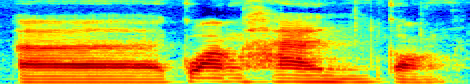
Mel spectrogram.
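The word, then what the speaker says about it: 广寒宫: She's supposed to live in a grand cold palace, which I had to look up the pronunciation of because my Chinese is bad, but it's Guanghan Gong, like big cold palace.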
